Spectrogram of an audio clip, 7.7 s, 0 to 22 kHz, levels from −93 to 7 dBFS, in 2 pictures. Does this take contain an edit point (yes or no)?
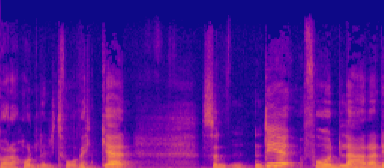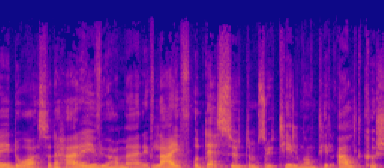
yes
